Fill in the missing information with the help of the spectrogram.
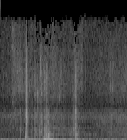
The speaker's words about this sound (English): As you can tell, we've just gotten out of the car, and we are at the Mickey and Friends parking structure at the Disneyland Resort.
